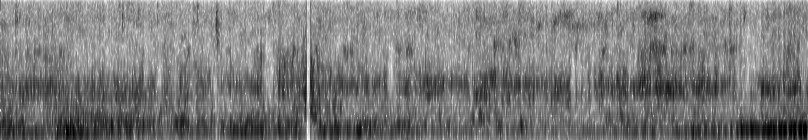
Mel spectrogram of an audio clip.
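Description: Low, steady rumble inside a car being driven, heard over a phone call; a constant muffled drone with no distinct events that swells slightly near the end.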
